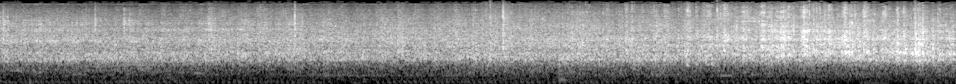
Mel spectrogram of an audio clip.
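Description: Battery-powered Takara Tomy Plarail toy train running along plastic track: the steady whirr and clatter of its small motor, gears and wheels, growing louder near the end as it comes close.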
